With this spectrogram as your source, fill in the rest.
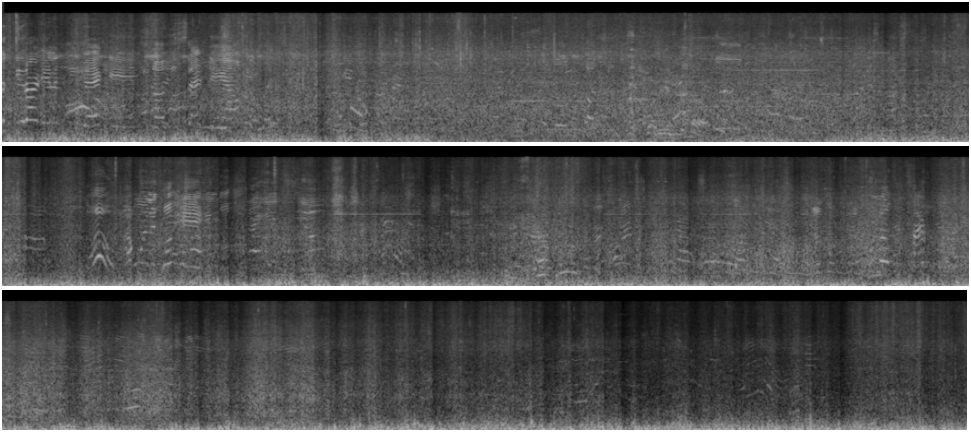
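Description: A crowd of children chatters and calls out outdoors.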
